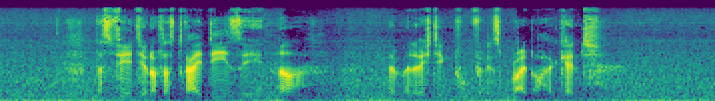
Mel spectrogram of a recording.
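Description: A man speaks briefly into a headset microphone.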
